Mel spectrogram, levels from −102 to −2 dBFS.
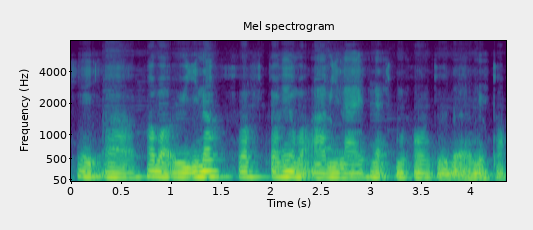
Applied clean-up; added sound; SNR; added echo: neural separator model SepFormer DNS4.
